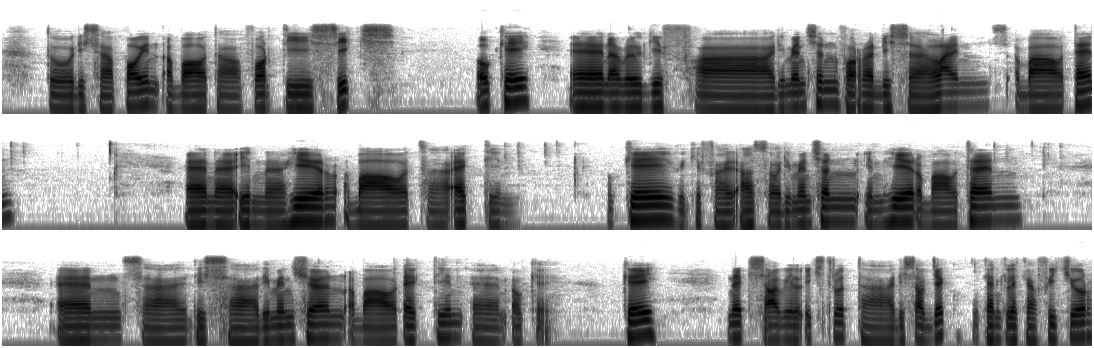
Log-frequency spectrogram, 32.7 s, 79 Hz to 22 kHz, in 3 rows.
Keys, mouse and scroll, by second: 3.1-4.3 typing, 4.7 click, 7.5 click, 10.9 1, 12.3 click, 15.9 typing, 17.4 click, 20.8 typing, 22.1 click, 25.6 typing, 26.8 click.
